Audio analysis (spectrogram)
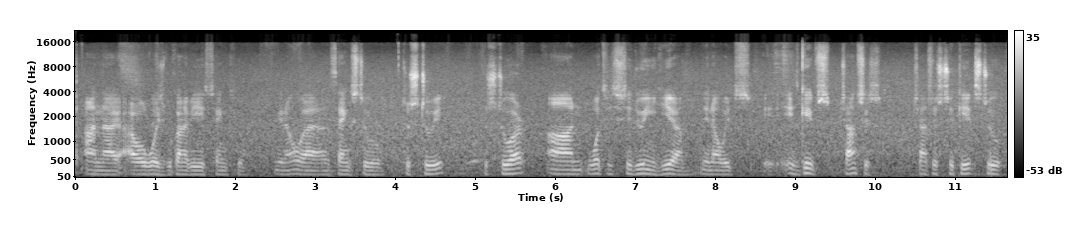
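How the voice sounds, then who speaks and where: A fairly low-voiced man, answering questions earnestly in slightly broken English. He often restarts his sentences. An air conditioner hums clearly behind him. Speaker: national team assistant coach, guest. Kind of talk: interview answers. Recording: background noise from air conditioning.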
